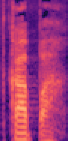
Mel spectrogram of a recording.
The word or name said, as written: kapa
